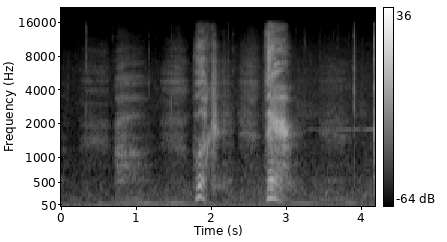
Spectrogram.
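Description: A young man speaks tensely nearby.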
